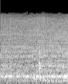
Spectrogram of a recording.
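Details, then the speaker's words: Backup pressure air compressor in a building's water system: an even, unbroken motor drone with a steady mid hum and airy hiss, no knocks or surging. The compressor is running normally. "well there's the air compressor that you just heard running"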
